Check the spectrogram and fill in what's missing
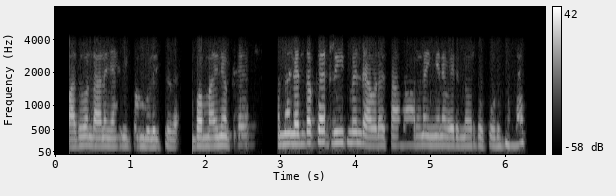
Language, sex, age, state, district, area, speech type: Malayalam, female, 60+, Kerala, Pathanamthitta, rural, conversation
